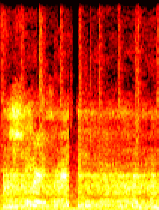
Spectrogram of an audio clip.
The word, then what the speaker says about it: Shrewsbury: Time now, though, to find out just how the good folk of Shrewsbury pronounce their town's name. Excuse me, am I in Shrewsbury or Shrewsbury? Shrewsbury.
